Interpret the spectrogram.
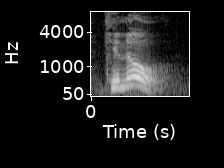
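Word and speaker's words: Kino (κενόω): You see, the Greek word used here in verse 7, in Philippians chapter 2, verse 7, is kino, say it right here. My tongue is getting tangled again here. Kino. K-E-N-O-O. It's not ooh, but kino, okay?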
